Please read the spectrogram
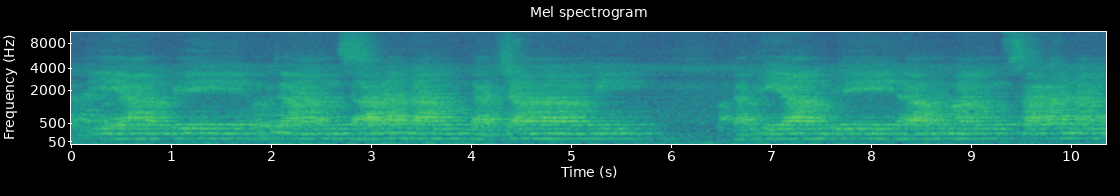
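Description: Buddhist monks chanting Pali verses in a steady, low monotone, with a short break for breath about six and a half seconds in.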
